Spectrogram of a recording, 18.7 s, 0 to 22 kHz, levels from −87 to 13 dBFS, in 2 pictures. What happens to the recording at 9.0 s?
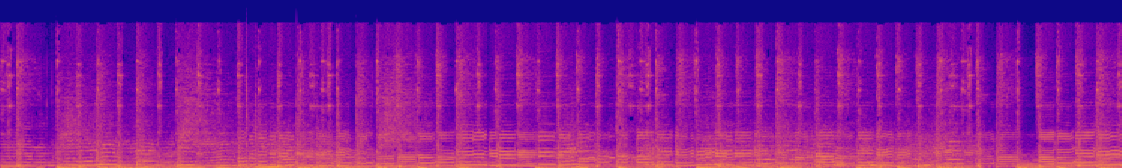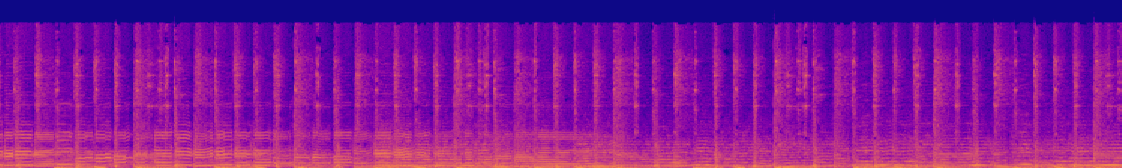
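At 9.0 s the audio carries on without any audible fault: no dropout, click, distortion or other disturbance.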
